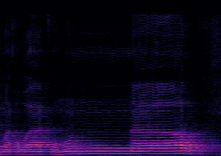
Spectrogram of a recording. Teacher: اور اس کے بعد ایک یا کا نشان بنا ہوا ہے، یہ نہیں پڑھیں گے، کاف باریک ہے، میم پر پیش لگا کے النار کے نون سے ملا دیں گے. النار کا حمزہ عارضی ہوتا ہے تو مأواکم النار، نون کو لمبا کریں گے اور را پر پڑھیں گے.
